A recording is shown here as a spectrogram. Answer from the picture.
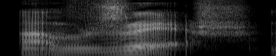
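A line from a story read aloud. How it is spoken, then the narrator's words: Muttering. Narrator (Ukrainian): Забурмотів Сіріус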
